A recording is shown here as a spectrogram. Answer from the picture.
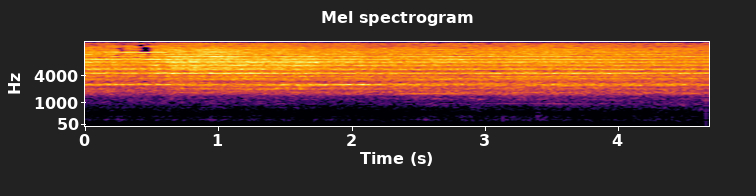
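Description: Freight train's coal hopper cars rolling past at a steady pace, with a steady rolling noise and a high, multi-toned squeal from the steel wheels on the rails.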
